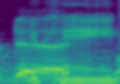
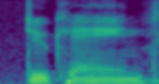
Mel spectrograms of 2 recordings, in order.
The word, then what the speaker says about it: Duquesne: What's that second team? I can't pronounce it. – Oh, Duquesne. Quincy. – Duquesne. – Duquesne? Okay. Duquesne.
